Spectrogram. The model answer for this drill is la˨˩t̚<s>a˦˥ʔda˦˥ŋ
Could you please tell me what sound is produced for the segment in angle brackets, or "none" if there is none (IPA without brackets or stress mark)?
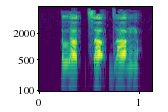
s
